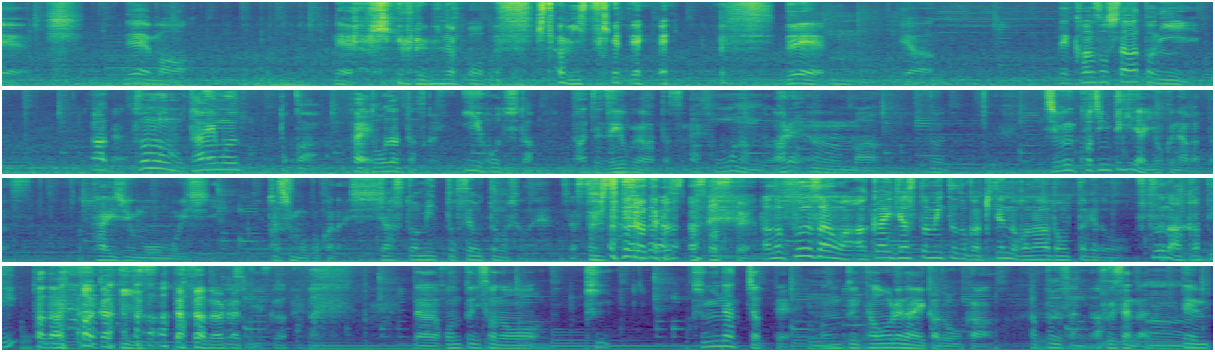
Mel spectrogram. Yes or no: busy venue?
no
